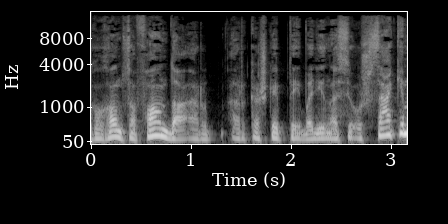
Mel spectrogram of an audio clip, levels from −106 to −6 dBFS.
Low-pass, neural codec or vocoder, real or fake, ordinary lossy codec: 14.4 kHz; none; real; MP3, 64 kbps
